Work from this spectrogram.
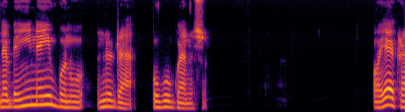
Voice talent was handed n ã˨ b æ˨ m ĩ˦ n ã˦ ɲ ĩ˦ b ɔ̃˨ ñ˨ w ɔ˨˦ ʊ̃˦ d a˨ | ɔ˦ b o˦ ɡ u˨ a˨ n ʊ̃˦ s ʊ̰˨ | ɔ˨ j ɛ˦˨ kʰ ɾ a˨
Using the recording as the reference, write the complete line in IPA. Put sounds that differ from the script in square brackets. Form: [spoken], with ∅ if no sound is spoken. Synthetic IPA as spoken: n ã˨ b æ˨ [ɲ] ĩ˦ n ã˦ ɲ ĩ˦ b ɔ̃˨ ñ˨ w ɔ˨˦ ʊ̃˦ d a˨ | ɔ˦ b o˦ ɡ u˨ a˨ n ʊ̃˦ s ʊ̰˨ | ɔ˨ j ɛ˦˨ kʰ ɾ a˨

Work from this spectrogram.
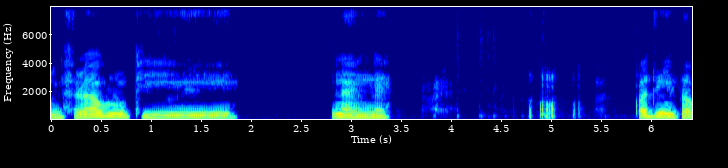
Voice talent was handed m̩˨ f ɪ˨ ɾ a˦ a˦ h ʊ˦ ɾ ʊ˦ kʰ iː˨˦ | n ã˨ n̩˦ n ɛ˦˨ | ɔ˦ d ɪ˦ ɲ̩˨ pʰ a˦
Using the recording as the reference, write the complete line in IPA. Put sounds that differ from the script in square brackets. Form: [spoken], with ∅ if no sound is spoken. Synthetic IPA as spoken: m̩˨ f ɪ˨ ɾ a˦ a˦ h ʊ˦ ɾ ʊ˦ [pʰ] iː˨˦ | n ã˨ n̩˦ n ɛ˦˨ | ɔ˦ d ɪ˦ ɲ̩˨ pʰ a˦

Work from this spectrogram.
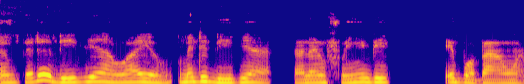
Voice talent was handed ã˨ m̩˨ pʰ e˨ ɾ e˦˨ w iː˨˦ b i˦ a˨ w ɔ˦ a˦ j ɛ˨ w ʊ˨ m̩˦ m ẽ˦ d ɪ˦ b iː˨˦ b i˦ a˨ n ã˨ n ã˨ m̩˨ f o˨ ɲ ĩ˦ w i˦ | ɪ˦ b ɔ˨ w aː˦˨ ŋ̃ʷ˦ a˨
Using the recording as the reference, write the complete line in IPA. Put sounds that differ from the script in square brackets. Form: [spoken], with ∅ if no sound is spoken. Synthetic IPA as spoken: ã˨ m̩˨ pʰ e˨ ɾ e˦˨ [b] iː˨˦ b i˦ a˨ w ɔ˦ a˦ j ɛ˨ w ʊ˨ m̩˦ m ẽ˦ d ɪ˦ b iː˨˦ b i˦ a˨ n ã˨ n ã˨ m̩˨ f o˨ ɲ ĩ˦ [b] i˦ | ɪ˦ b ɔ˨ [b] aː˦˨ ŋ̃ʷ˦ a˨

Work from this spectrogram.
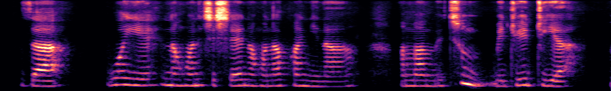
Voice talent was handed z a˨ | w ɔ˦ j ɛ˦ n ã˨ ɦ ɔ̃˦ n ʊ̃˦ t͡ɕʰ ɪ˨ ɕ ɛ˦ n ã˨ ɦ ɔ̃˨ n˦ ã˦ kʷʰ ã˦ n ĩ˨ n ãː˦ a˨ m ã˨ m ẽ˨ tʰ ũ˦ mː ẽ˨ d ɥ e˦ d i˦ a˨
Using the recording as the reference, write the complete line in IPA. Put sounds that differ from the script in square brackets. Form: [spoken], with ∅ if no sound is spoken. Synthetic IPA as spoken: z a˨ | w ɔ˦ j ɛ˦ n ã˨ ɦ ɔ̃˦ n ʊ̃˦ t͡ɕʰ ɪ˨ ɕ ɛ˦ n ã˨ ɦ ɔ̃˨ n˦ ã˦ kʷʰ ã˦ [ɲ] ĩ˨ n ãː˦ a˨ m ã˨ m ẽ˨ tʰ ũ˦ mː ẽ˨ d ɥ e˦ d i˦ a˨

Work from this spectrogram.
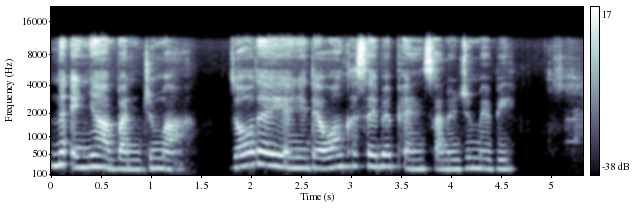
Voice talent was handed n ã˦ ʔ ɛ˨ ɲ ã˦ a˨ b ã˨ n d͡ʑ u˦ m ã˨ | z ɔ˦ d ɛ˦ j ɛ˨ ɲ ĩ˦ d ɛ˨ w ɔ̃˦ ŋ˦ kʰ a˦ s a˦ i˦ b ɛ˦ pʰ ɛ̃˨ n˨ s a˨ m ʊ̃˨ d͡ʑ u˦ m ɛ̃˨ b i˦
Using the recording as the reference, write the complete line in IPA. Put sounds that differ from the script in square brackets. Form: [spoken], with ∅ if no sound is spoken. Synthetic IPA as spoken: n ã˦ ʔ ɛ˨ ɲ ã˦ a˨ b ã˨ n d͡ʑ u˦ m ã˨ | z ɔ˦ d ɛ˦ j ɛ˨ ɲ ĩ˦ d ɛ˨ w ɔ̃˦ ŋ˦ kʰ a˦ s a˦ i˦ b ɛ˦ pʰ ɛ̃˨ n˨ s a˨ [n] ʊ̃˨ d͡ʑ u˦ m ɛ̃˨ b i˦

